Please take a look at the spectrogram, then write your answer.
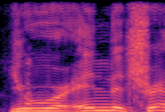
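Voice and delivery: high, loud incredulous questioning; shocked uncle. Retold or imitated. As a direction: imitate a stunned uncle demanding an explanation. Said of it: "he was shocked".

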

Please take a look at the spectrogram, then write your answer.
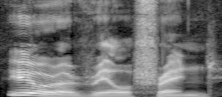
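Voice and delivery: slow, mournful donkey voice; doleful gratitude. A narrator's reading. Eeyore praising his friend Pooh, dolefully.

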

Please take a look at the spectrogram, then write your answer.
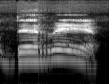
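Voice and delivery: "Дерев" loud on the final syllable; "Дерев", stressing the second е firmly. Shown as a demonstration. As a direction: punch рев in "Дерев". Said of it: "Наголос на другу е".

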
